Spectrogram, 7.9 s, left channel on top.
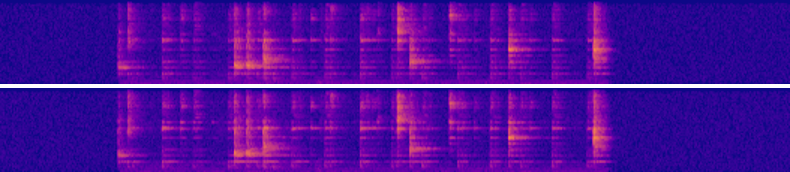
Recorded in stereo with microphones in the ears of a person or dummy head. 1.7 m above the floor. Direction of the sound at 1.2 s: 20° right (ahead or behind).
